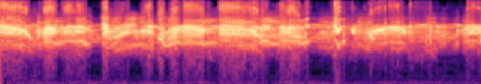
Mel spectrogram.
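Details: High, squeaky swiftlet twittering, a mating call overlaid with chick calls, steady and dense with a brief pause just past two seconds.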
